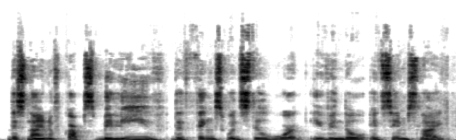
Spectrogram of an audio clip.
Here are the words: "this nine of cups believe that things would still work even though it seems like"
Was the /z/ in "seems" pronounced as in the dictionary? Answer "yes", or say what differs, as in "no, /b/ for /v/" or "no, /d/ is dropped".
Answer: no, /s/ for /z/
